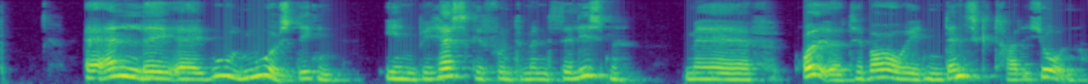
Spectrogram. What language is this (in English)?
Danish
